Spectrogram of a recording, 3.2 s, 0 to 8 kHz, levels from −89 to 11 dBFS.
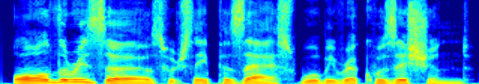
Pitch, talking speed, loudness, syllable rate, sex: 150 Hz, 170 wpm, -17 LUFS, 5.3 syllables/s, male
